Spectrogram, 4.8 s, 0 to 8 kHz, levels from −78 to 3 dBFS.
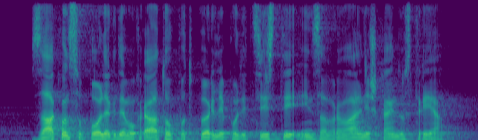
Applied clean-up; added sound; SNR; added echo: none; none; none; none.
